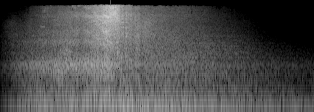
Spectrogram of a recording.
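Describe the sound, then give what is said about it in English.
A single broad whoosh sound effect swells up, peaks sharply about a second in, then trails off into a long, fading rush of air. It's loud, with no voices. “Do you want to insert a whooshing sound effect here?”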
